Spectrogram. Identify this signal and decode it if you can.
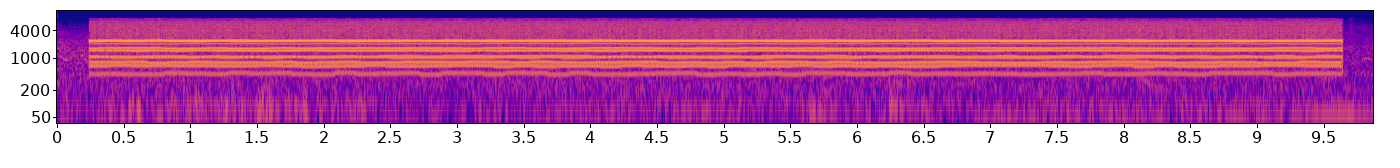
FT8 (several signals at once), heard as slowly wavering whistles, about 6.25 baud, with the noise of a residential street.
